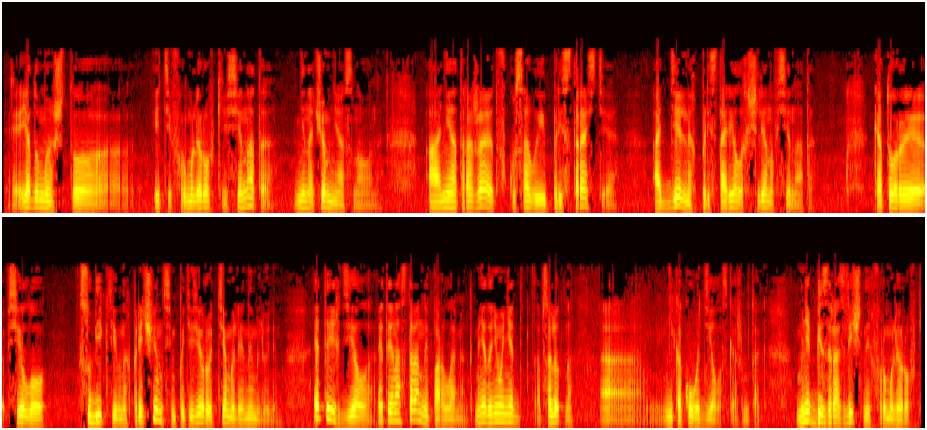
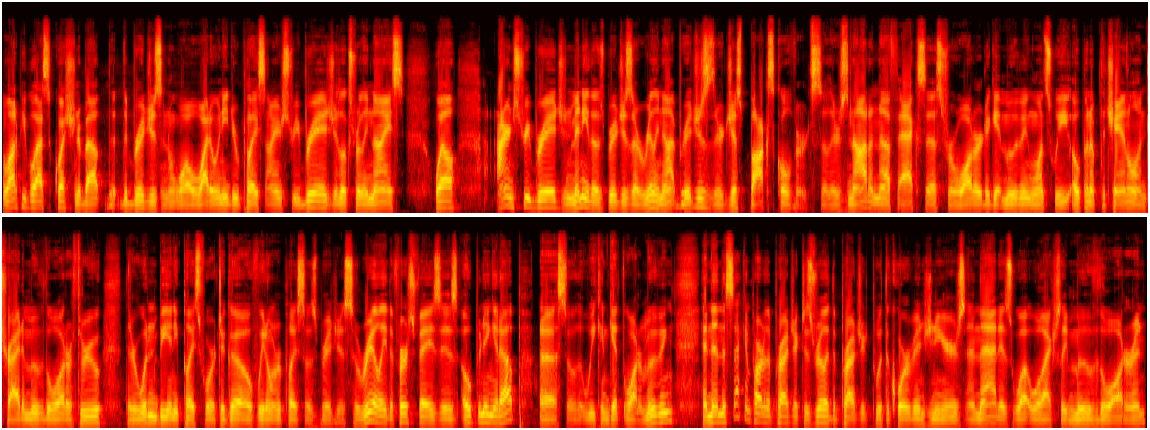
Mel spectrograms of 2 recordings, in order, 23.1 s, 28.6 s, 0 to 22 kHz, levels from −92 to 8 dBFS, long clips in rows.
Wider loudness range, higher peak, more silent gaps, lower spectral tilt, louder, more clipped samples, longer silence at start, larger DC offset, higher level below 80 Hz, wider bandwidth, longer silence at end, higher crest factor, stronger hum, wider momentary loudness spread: about the same, 3 LU vs 2 LU; first, -4 dBFS vs -8 dBFS; neither; first, -5.5 dB/octave vs -2 dB/octave; first, -21 LUFS vs -25 LUFS; neither; about the same, 0.1 s vs 0 s; neither; first, -56 dBFS vs -66 dBFS; second, 8.8 kHz vs 15.5 kHz; about the same, 0.1 s vs 0 s; about the same, 18 dB vs 18 dB; neither; first, 16 LU vs 6 LU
